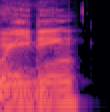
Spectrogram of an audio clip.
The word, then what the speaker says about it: Reading: I think I have that right too, Reading, Pennsylvania, even though it reads as Reading. Reading?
